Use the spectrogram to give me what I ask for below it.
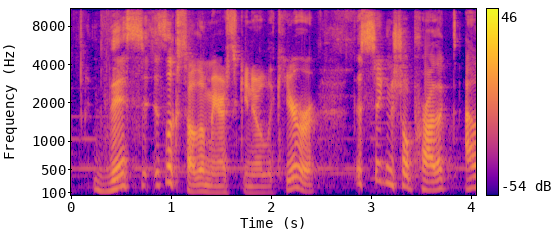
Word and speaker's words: maraschino: This is Luxardo Maraschino liqueur, the signature product out of Luxardo, besides, of course, their cherries. And yes, to answer the question already, it's pronounced maraschino, not maraschino, because it's Italian.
